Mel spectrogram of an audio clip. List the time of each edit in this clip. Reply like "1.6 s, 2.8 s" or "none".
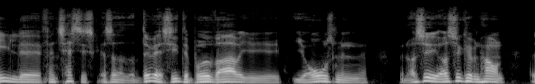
none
